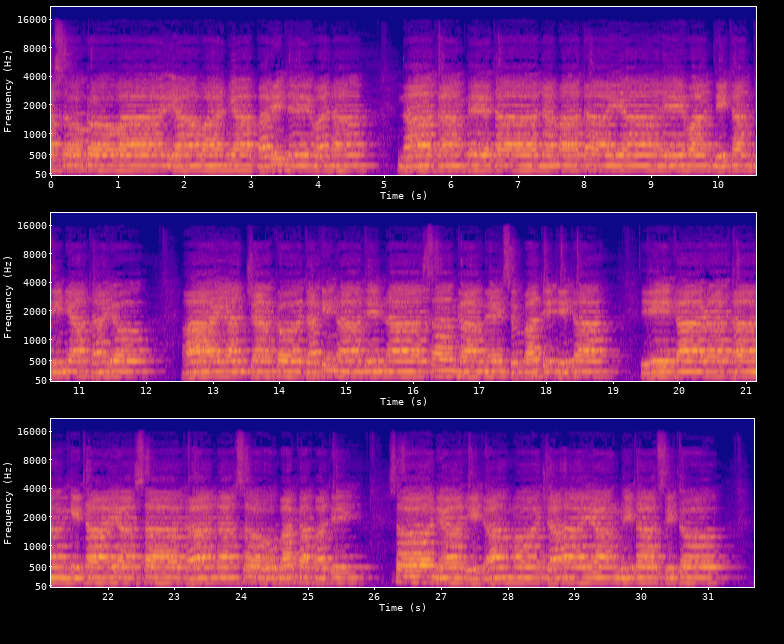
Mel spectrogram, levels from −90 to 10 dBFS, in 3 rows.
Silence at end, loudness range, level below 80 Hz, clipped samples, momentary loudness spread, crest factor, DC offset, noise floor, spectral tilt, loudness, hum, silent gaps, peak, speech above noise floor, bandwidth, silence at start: 0.35 s; 3 LU; -64 dBFS; under 0.1%; 6 LU; 16 dB; under 0.1%; -43 dBFS; -5.5 dB/octave; -18 LUFS; none; none; -4 dBFS; 25 dB; 15.5 kHz; 0 s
